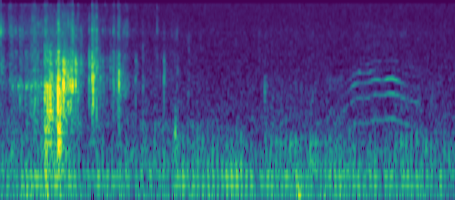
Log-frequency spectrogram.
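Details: Kitten in a village gives a short, faint meow with a falling tone near the end, after a burst of loud rustling and handling noise.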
